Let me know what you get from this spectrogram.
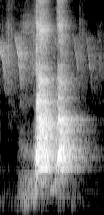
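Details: Beagle puppy barking: two quick, sharp barks about half a second apart, the second slightly softer, after a faint whine at the start.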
